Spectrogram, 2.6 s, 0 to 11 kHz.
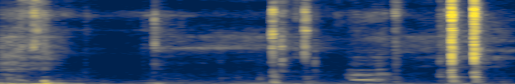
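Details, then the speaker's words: Mercedes CLK55 AMG interior: sharp, dry clicks from behind the dash, a common fault on this model and same-age C-Class; owner says the fix is replacing the blower motors; suspected climate flap actuator, not confirmed. "so the clicking noise that you can hear um from behind the dash is really common and most of these normally have this issue at some point in its life"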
